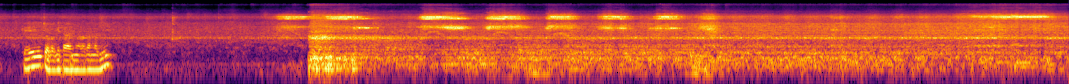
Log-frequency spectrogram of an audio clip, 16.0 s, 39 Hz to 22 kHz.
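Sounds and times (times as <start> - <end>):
gas torch hissing: 3.4 - 16.0.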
